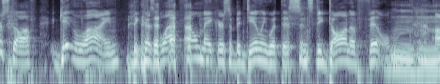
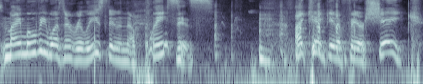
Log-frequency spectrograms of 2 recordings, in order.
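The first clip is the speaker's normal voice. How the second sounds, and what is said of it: Imitates another person's voice. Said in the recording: “Very good impression”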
